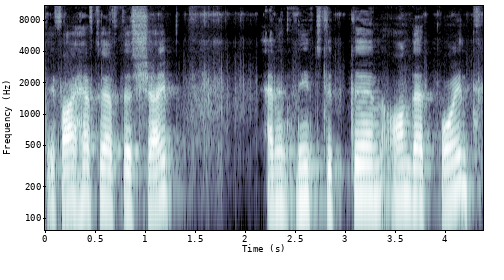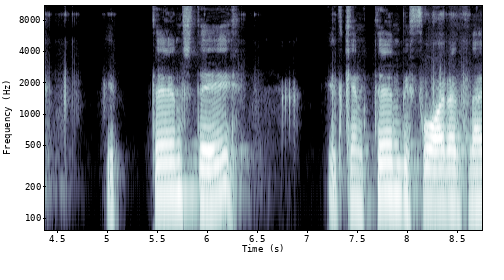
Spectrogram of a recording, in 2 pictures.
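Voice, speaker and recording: A man's voice: a little high, gravelly, darkish tone. A man teaching a maths lesson, talking through each step as he sketches a graph and correcting himself as he goes.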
